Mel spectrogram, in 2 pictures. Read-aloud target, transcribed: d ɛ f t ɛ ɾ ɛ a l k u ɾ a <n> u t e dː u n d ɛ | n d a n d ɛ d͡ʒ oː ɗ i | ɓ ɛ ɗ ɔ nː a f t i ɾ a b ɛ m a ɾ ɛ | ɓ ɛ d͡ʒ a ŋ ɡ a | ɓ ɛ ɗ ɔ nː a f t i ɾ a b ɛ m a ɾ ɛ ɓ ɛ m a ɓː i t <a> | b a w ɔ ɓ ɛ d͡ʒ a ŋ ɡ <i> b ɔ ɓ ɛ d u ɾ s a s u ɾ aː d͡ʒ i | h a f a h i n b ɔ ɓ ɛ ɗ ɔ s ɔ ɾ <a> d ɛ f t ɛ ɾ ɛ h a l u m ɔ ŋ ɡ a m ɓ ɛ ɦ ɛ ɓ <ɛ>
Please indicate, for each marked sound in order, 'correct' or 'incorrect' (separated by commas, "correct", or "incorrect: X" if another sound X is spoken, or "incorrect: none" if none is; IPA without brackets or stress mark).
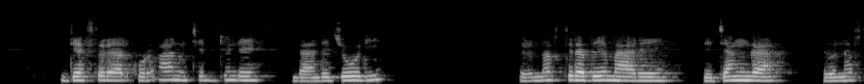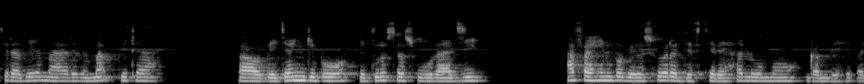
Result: correct, correct, correct, correct, incorrect: a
